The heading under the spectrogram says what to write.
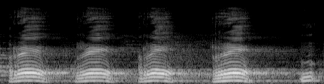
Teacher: फिर है प्रकंपित, हाँ रे प्रकंपित, और मैंने यूं याद किया था रे रे रे रे, कुछ तो मैं जानबूझ कर रहा हूँ आपको समझाने के लिए, रे रे जीभ में हल्का कंपन सा होता है, ठीक है ना, प्रकंपित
